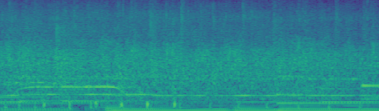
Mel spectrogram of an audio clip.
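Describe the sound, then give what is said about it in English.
A church audience claps hands in praise to God during a worship service, a dense steady wash of applause over sustained organ-like tones, lasting several seconds with no speech. “Let's give him one more hand clap of praise today.”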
